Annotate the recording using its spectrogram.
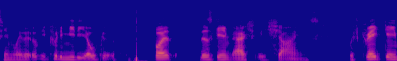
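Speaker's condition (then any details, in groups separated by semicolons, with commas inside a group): No condition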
